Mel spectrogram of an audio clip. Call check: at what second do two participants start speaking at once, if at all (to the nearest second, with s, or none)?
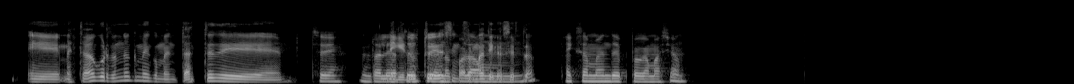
4 s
